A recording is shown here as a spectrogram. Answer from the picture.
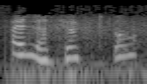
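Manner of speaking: ordinary talk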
